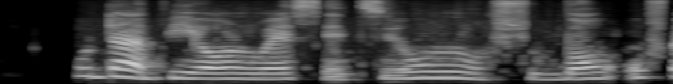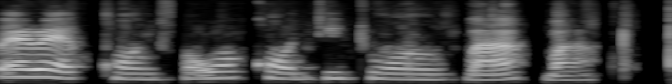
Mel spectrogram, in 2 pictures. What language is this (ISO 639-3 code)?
yor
